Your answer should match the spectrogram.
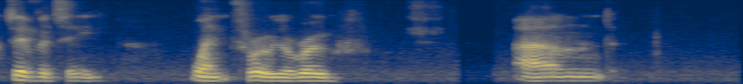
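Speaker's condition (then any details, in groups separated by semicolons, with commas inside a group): Motor neurone disease; terminal, no cure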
